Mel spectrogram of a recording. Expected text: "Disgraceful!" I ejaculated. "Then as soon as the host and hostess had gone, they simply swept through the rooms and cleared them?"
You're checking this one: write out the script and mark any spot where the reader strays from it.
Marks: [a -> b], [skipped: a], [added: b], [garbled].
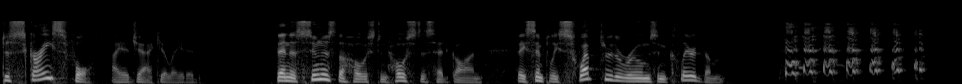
"Disgraceful!" I ejaculated. "Then as soon as the host and hostess had gone, they simply swept through the rooms and cleared them?"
